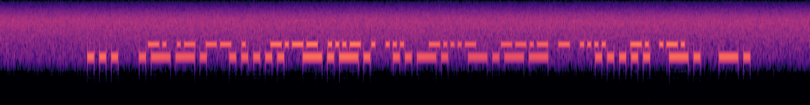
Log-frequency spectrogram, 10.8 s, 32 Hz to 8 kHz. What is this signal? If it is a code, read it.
Morse code, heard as two keyed tones, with radio static and fading. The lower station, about 15 wpm, 420 Hz: SP5CFY 5NN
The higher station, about 25 wpm, 780 Hz: NAME YVES <BT> QTH NR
